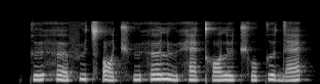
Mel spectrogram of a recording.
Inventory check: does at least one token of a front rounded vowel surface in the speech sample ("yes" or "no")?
yes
